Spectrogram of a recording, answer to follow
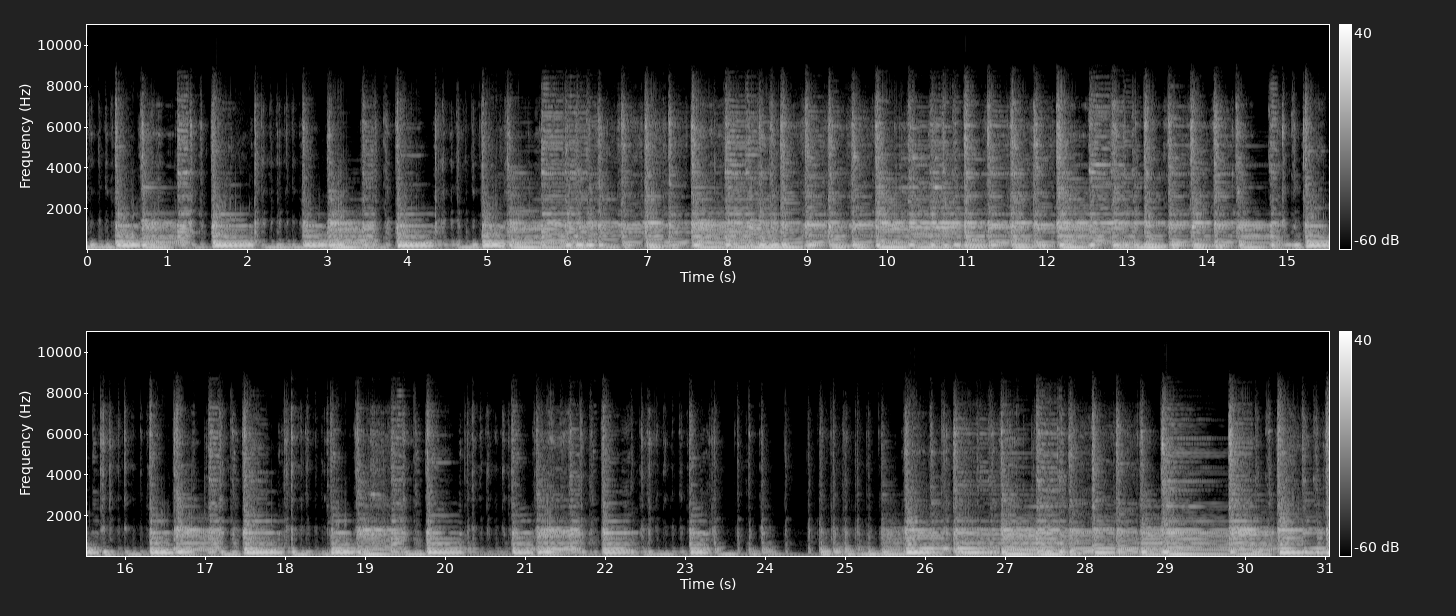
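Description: Acoustic guitar played solo in a metal-riff style: fast, choppy strummed riffs broken by frequent abrupt stops.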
